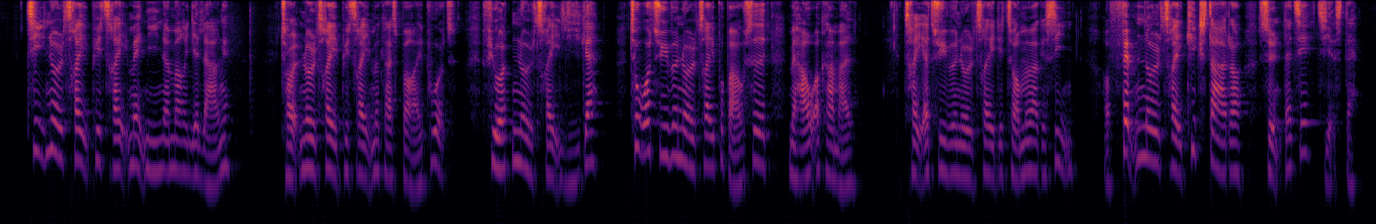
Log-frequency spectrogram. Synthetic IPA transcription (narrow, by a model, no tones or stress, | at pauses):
t͡sʰḭːnɔ̽lt͡sʰʁɛ̰ːpʰe̝̰t͡sʰʁɛ̰ːmeninæmɑ̈ʁḭːælɑ̈ŋə | t͡sʰɒ̽l̰nɔ̽lt͡sʰʁɛ̰ːpʰe̝t͡sʰʁɛ̰ːmekʰæsb̥ɐʁapʰuɐ̰d̥ | fjo̝ɐd̥n̩nɔ̽lt͡sʰʁɛ̰ːliːɡ̥æ | t͡sʰo̝̰ːɒt͡sʰyːʋənɔ̽lt͡sʰʁɛ̰ːpʰɒ̽b̥ɑ̈ʊsiðˠð̩ˠmeɦɑ̈ʊʔɒ̽kʰɑ̈mæl | t͡sʰʁɛːɐt͡sʰyːʋənɔ̽lt͡sʰʁɛ̰ːd̥e̝t͡sʰɒ̽məmɑ̈ɡ̥æsḭːn | ɒ̽fem̰nɔ̽lt͡sʰʁɛ̰ːkʰiɡ̥sd̥ɑ̈ːd̥ɐsœn̰d̥æt͡sʰe̝t͡sʰiɐsd̥æ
